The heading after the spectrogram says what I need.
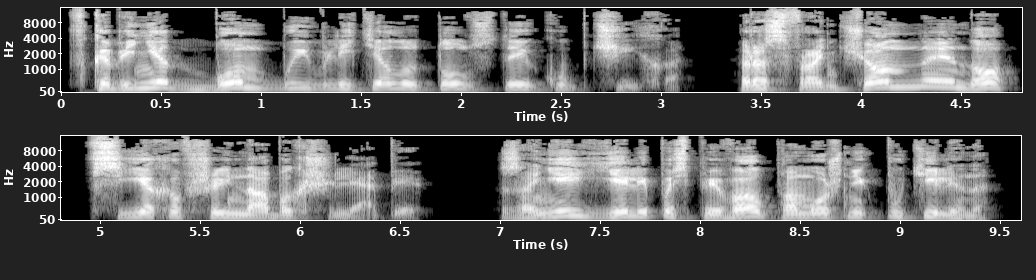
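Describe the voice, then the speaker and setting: A man reading a classic detective story aloud in an expressive, theatrical way. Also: fairly high pitch, normal speed, no echo, clean studio sound. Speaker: narrator.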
